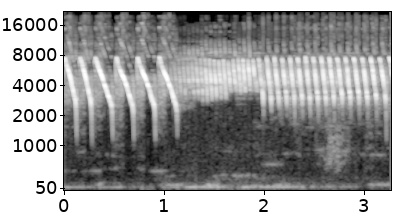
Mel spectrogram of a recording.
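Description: Canary song: six fast descending whistled sweeps, then a long rapid trill of high bright notes, about ten per second, with faint low hum beneath.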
